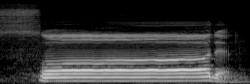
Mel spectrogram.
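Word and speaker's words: صاد: নুক্তা এটা হবে স আমরা অনেকে সদ বলি সয়াদ বলা যাবে না বলতে হবে সদ আর যখন নুক্তা থাকবে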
